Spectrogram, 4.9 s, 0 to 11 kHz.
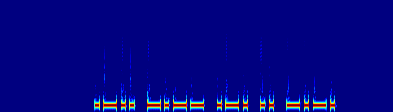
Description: Morse code, heard as a keyed tone, about 22 wpm, 700 Hz. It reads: LYRIC
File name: 5 Letter Words - First 3 Letters Given - 22wpm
